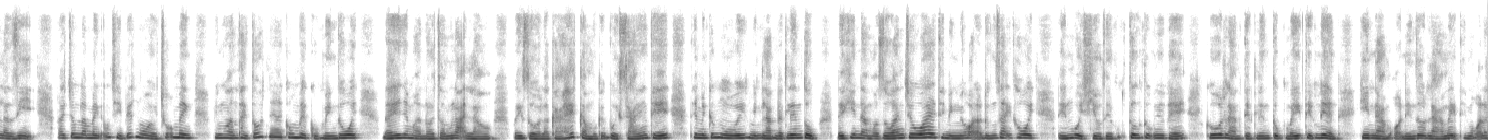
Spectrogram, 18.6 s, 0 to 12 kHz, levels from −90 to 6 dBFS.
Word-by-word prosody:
là 220 Hz, -4 st, -2 dB
dị. 210 Hz, +1 st, -2 dB, 0.3 s
Nói 240 Hz, -, -6 dB
chung 275 Hz, +3 st, -2 dB
là 265 Hz, -, -1 dB
mình 240 Hz, -1 st, 0 dB
cũng -, -, -4 dB
chỉ 275 Hz, -6 st, -2 dB
biết 285 Hz, +9 st, -5 dB
ngồi 255 Hz, -8 st, 0 dB
ở 185 Hz, -, -1 dB
chỗ 185 Hz, -, -7 dB
mình, 270 Hz, -4 st, +3 dB, 0.3 s
mình 250 Hz, -1 st, -2 dB
hoàn 240 Hz, -2 st, -1 dB
thành 240 Hz, -4 st, -3 dB
tốt 295 Hz, +7 st, -2 dB
nhá 320 Hz, -2 st, 0 dB
công 275 Hz, -2 st, +2 dB
việc 255 Hz, -4 st, +1 dB
của 205 Hz, -, -5 dB
mình 205 Hz, -1 st, 0 dB
thôi. 245 Hz, +1 st, +4 dB, 0.3 s
Đấy, 220 Hz, +3 st, +3 dB
nhưng 255 Hz, -1 st, 0 dB
mà 205 Hz, -4 st, -3 dB
nói 185 Hz, -1 st, -2 dB
tóm 200 Hz, 0 st, -2 dB
lại 220 Hz, -2 st, -2 dB
là 185 Hz, -1 st, 0 dB, 0.4 s
bây 210 Hz, 0 st, +1 dB
giờ 190 Hz, -4 st, 0 dB
là 175 Hz, 0 st, -2 dB
cả 190 Hz, -, -4 dB
hết 240 Hz, +11 st, 0 dB
cả 235 Hz, -, -1 dB
một 175 Hz, -1 st, +1 dB
cái -, -, -3 dB
buổi 215 Hz, -8 st, 0 dB
sáng 185 Hz, -1 st, -2 dB
như 235 Hz, -, +1 dB
thế, 235 Hz, +1 st, +4 dB, 0.2 s
thì 265 Hz, -, 0 dB
mình 240 Hz, -1 st, +3 dB
cứ 275 Hz, -, -1 dB
ngồi 240 Hz, -4 st, +4 dB
mình 230 Hz, -1 st, 0 dB
làm 210 Hz, +1 st, +1 dB
việc 205 Hz, -1 st, 0 dB
liên 250 Hz, +1 st, +5 dB
tục, 235 Hz, -4 st, +6 dB, 0.2 s
đến 215 Hz, 0 st, +3 dB
khi 265 Hz, -, +1 dB
nào 245 Hz, -4 st, -2 dB
mà 200 Hz, -1 st, -2 dB
giờ 205 Hz, +1 st, +2 dB
ăn 235 Hz, +3 st, +2 dB
trưa 270 Hz, 0 st, +4 dB
ấy 285 Hz, 0 st, +4 dB
thì 265 Hz, -, -3 dB
mình 215 Hz, -2 st, +1 dB
mới, 220 Hz, -, -1 dB
gọi 240 Hz, 0 st, -4 dB
là, -, -, -5 dB
đứng 225 Hz, 0 st, -3 dB
dậy 255 Hz, -1 st, -4 dB
thôi. 260 Hz, -2 st, +2 dB, 0.3 s
Đến 215 Hz, +1 st, +2 dB
buổi 235 Hz, -4 st, +5 dB
chiều 205 Hz, -4 st, 0 dB
thì 190 Hz, -, 0 dB
cũng -, -, -12 dB
tương 250 Hz, -1 st, +2 dB
tự 250 Hz, -5 st, -1 dB
như 230 Hz, 0 st, 0 dB
thế, 200 Hz, 0 st, 0 dB, 0.3 s
cứ 250 Hz, +1 st, +4 dB
làm 205 Hz, -7 st, -1 dB
tiệc 195 Hz, -1 st, -4 dB
liên 205 Hz, +1 st, -1 dB
tục 215 Hz, -1 st, +1 dB
mấy 205 Hz, +2 st, +3 dB
tiếng 230 Hz, +1 st, 0 dB
liền, 235 Hz, -7 st, +4 dB, 0.3 s
khi 240 Hz, -2 st, +3 dB
nào 205 Hz, -5 st, 0 dB
mà -, -, -3 dB
gọi -, -, -6 dB
đến 185 Hz, +1 st, +1 dB
giờ 225 Hz, 0 st, +2 dB
làm 195 Hz, -1 st, 0 dB
ấy 230 Hz, -, +1 dB
thì 220 Hz, -, -7 dB
mới, 205 Hz, -, -2 dB
gọi -, -, -4 dB
là, 220 Hz, -, -2 dB
230 Hz, 310 wpm, -25 LUFS, 205-250 Hz, 0.4 s, tục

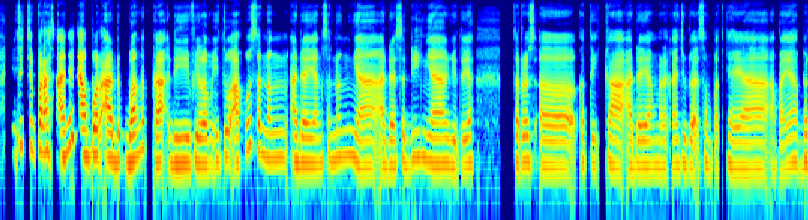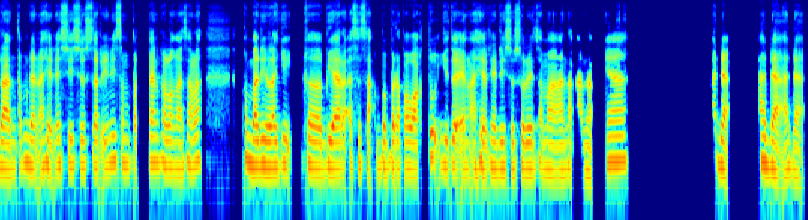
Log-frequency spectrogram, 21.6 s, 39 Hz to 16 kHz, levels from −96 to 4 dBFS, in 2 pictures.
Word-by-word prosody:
Itu 310 Hz, -, -7 dB
cu 290 Hz, -, -1 dB
perasannya 250 Hz, -, +7 dB
campur 230 Hz, 0 st, +8 dB
aduk 205 Hz, -2 st, +7 dB
banget, 210 Hz, +9 st, +4 dB
Kak, 195 Hz, +1 st, +7 dB
di 185 Hz, 0 st, +1 dB
film 180 Hz, -1 st, +2 dB
itu. 200 Hz, +3 st, -4 dB
Aku 190 Hz, +10 st, +3 dB
seneng 215 Hz, -7 st, -3 dB
ada 185 Hz, 0 st, +2 dB
yang 185 Hz, 0 st, 0 dB
senengnya, 205 Hz, -5 st, 0 dB
ada 175 Hz, 0 st, 0 dB
sedihnya 185 Hz, 0 st, -1 dB
gitu 175 Hz, +1 st, -4 dB
ya. 190 Hz, -, -4 dB, 0.6 s
Terus, 195 Hz, 0 st, -1 dB
eee, 170 Hz, -1 st, +1 dB
ketika 185 Hz, -2 st, 0 dB
ada 175 Hz, 0 st, 0 dB
yang 170 Hz, 0 st, -1 dB
mereka 170 Hz, +1 st, -4 dB
juga 180 Hz, -1 st, -2 dB
sempet 170 Hz, -3 st, -8 dB
kayak 165 Hz, -3 st, -1 dB, 0.3 s
apa 155 Hz, -, -7 dB
ya, 185 Hz, -, -1 dB
berantem 165 Hz, 0 st, 0 dB
dan 170 Hz, -2 st, -1 dB
akhirnya 170 Hz, 0 st, -4 dB
si 180 Hz, -, -7 dB
suster 175 Hz, -1 st, -4 dB
ini 185 Hz, +4 st, -5 dB
sempet 180 Hz, -2 st, -8 dB
kan 190 Hz, 0 st, +1 dB
kalau 175 Hz, -2 st, -1 dB
nggak 160 Hz, +2 st, -4 dB
salah, 185 Hz, +3 st, -2 dB, 0.6 s
kembali 180 Hz, -4 st, +2 dB
lagi 170 Hz, +2 st, -1 dB, 0.3 s
ke 185 Hz, -, 0 dB, 0.2 s
biara, 165 Hz, -2 st, +3 dB
eee, -, -, -7 dB
se 180 Hz, -, -8 dB
sak -, -, -4 dB
beberapa 165 Hz, -1 st, -2 dB
waktu, 155 Hz, -, -3 dB, 0.2 s
gitu. 175 Hz, +1 st, -4 dB
Yang 165 Hz, -, -1 dB
akhirnya 165 Hz, 0 st, -2 dB
disusurin 160 Hz, -1 st, -3 dB
sama 160 Hz, -1 st, -4 dB, 0.2 s
anak-anaknya 180 Hz, +5 st, -3 dB, 1.2 s
Ada, -, -, +2 dB, 0.4 s
ada 180 Hz, -4 st, +1 dB, 0.2 s
ada. 150 Hz, -4 st, -4 dB
180 Hz, 165 wpm, -23 LUFS, 170-195 Hz, 1.2 s, campur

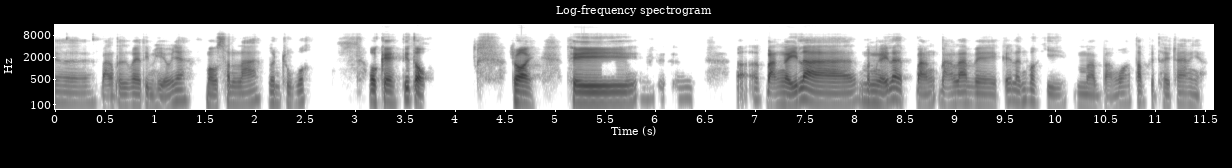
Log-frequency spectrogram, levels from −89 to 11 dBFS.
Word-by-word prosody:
ơ, 110 Hz, -2 st, -11 dB
bạn 90 Hz, +1 st, -6 dB
tự 100 Hz, 0 st, -9 dB
về 100 Hz, -1 st, -2 dB
tìm 95 Hz, -, -11 dB
hiểu 90 Hz, -1 st, -7 dB
nhá, 130 Hz, +1 st, -7 dB
màu 95 Hz, -1 st, -2 dB
xanh 105 Hz, +2 st, -5 dB
lá 115 Hz, +4 st, -4 dB
bên 115 Hz, -2 st, -9 dB
Trung 105 Hz, -, -12 dB
Quốc. 125 Hz, +1 st, -8 dB, 0.6 s
OK, -, -, +2 dB, 0.2 s
tiếp -, -, 0 dB
tục. -, -, +5 dB, 0.9 s
Rồi, -, -, +8 dB, 0.3 s
thì, -, -, +5 dB, 0.8 s
ưm, -, -, -25 dB, 0.2 s
ưm, 150 Hz, 0 st, -20 dB, 0.4 s
ơ, -, -, -8 dB
ơ, -, -, -11 dB
bạn 100 Hz, +2 st, +3 dB
nghĩ 105 Hz, -2 st, +6 dB
là 110 Hz, -1 st, +4 dB
mình 125 Hz, -2 st, -6 dB
nghĩ -, -, +2 dB
là -, -, +2 dB
bạn 100 Hz, +2 st, -2 dB
bạn 100 Hz, +1 st, -6 dB
làm 110 Hz, 0 st, -1 dB
về 100 Hz, -2 st, -6 dB
cái 130 Hz, -, -10 dB
lĩnh 130 Hz, +1 st, -9 dB
vực 130 Hz, -4 st, -9 dB
gì 95 Hz, -2 st, -15 dB
mà 100 Hz, -2 st, -9 dB
bạn 90 Hz, +2 st, -13 dB
quan 110 Hz, +1 st, -11 dB
tâm 115 Hz, -, -4 dB
về -, -, -13 dB
thời 95 Hz, -, -10 dB
trang 110 Hz, 0 st, -9 dB
nhỉ? 95 Hz, -, -15 dB
105 Hz, 230 wpm, -23 LUFS, 100-115 Hz, 0.9 s, Rồi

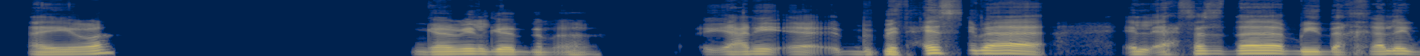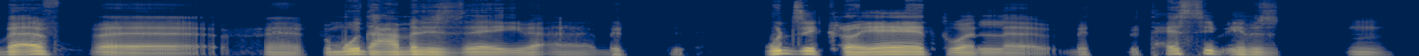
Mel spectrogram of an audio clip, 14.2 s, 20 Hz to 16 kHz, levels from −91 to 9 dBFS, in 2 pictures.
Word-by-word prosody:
أيوه. 115 Hz, +9 st, +1 dB, 1.5 s
جميل 120 Hz, +3 st, +2 dB
جدًا، 110 Hz, -4 st, -1 dB
آه 100 Hz, -, -15 dB, 0.5 s
يعني 115 Hz, +2 st, -2 dB, 0.2 s
آآ، -, -, -10 dB
ب 115 Hz, -, -18 dB
بتحسي 140 Hz, +7 st, +1 dB
بقى 150 Hz, -1 st, +6 dB, 0.4 s
الإحساس 115 Hz, +5 st, -2 dB
ده 150 Hz, +3 st, +7 dB
بيدخل 120 Hz, -1 st, -1 dB
لِك 135 Hz, -2 st, +3 dB
بقى 120 Hz, +3 st, +2 dB
ف -, -, -26 dB, 0.8 s
في 95 Hz, -2 st, -12 dB
مود 120 Hz, +2 st, +1 dB
عامل 115 Hz, +2 st, 0 dB
إزاي 100 Hz, -1 st, -5 dB
بقى؟ 100 Hz, -1 st, -14 dB
بت 100 Hz, -2 st, -17 dB, 0.7 s
مود 140 Hz, +2 st, +3 dB
ذكريات 110 Hz, -4 st, 0 dB
والَّا 95 Hz, -2 st, -8 dB
بت -, -, -18 dB, 0.2 s
بتحسي 140 Hz, +3 st, -6 dB
بإيه 115 Hz, -2 st, -8 dB
بالضب 100 Hz, -5 st, -11 dB, 0.3 s
إمم. 100 Hz, -5 st, -17 dB
115 Hz, 125 wpm, -22 LUFS, 105-130 Hz, 1.5 s, ده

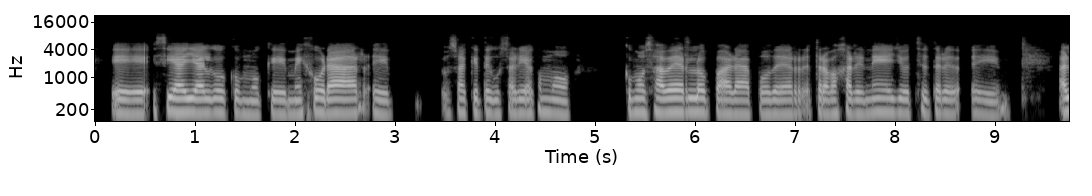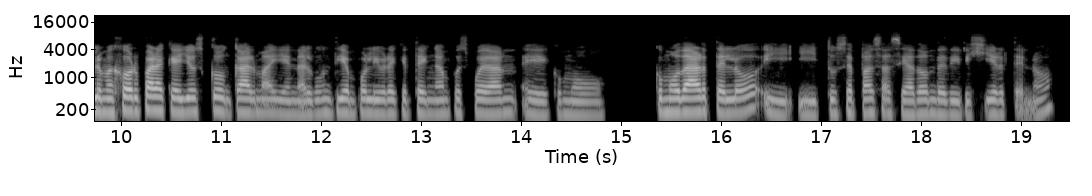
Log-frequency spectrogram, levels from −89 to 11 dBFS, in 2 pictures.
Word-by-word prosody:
eh, 165 Hz, -1 st, +2 dB
si 185 Hz, +1 st, +1 dB
hay 175 Hz, 0 st, +6 dB
algo 170 Hz, 0 st, +3 dB
como 155 Hz, -2 st, -5 dB
que 160 Hz, +1 st, -1 dB
mejorar, 170 Hz, +1 st, +3 dB
eh, 160 Hz, -2 st, -2 dB, 0.5 s
o -, -, -12 dB
sea, 175 Hz, +1 st, -1 dB
que 175 Hz, -, -4 dB
te 175 Hz, -, -2 dB
gustaría 165 Hz, +1 st, -2 dB
como 165 Hz, -4 st, -4 dB, 0.5 s
como 175 Hz, -1 st, -2 dB
saberlo 175 Hz, +1 st, +3 dB
para 160 Hz, -2 st, +2 dB
poder 160 Hz, 0 st, -3 dB
trabajar 165 Hz, 0 st, 0 dB
en 165 Hz, +1 st, -3 dB
ello, 175 Hz, -1 st, 0 dB
etcétera. 165 Hz, 0 st, -4 dB
Eh, 155 Hz, -3 st, -5 dB, 0.6 s
a -, -, +5 dB
lo 185 Hz, 0 st, +5 dB
mejor, 180 Hz, +1 st, +4 dB
para 195 Hz, -2 st, +7 dB
que 180 Hz, 0 st, +2 dB
ellos 180 Hz, 0 st, 0 dB
con 185 Hz, -3 st, -2 dB
calma 170 Hz, 0 st, +2 dB
y 165 Hz, -1 st, -4 dB
en 155 Hz, 0 st, -5 dB
algún 165 Hz, +1 st, -4 dB
tiempo 170 Hz, 0 st, -1 dB
libre 165 Hz, 0 st, -1 dB
que 165 Hz, -, -6 dB
tengan, 160 Hz, 0 st, -3 dB
pues, 170 Hz, -3 st, -8 dB
puedan, 165 Hz, 0 st, 0 dB
eh, 155 Hz, -2 st, -5 dB
como 150 Hz, -2 st, -9 dB, 0.5 s
como 175 Hz, 0 st, 0 dB
dártelo, 175 Hz, +1 st, +4 dB
y 155 Hz, -3 st, -5 dB
y 150 Hz, -1 st, -6 dB
tú 165 Hz, -, -6 dB
sepas 170 Hz, +1 st, -4 dB
hacia 160 Hz, -1 st, -3 dB
dónde 160 Hz, 0 st, -3 dB
dirigirte, 155 Hz, +1 st, -6 dB
¿no? 195 Hz, +7 st, -10 dB
165 Hz, 160 wpm, -23 LUFS, 160-175 Hz, 0.6 s, para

